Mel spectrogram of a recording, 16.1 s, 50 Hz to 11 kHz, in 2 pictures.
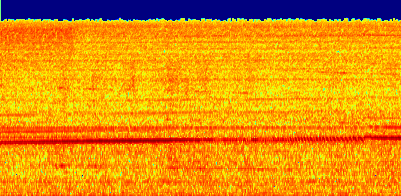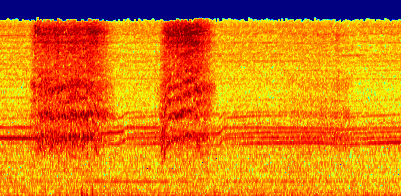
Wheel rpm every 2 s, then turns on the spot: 0, 0, 0, 0, 80, 40, 10, 10.
14-16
